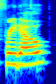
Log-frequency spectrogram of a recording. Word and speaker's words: Frito: This is Frito. I say it with a D, but it sounds like or spelled with a T.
